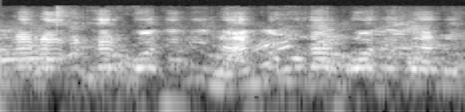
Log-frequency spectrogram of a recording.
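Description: A woman speaking into a reporter's microphone, with other voices chattering around her.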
